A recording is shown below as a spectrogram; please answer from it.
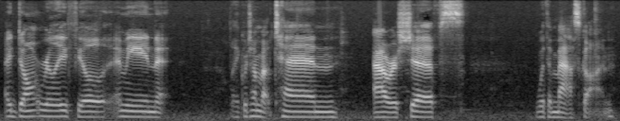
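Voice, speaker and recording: A young woman with a low voice talks loosely on a casual podcast, circling her point with fillers and trailing off. She laughs often as she goes. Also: flat delivery, takes it slowly, slight background noise. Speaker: podcast co-host. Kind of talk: casual chat.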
